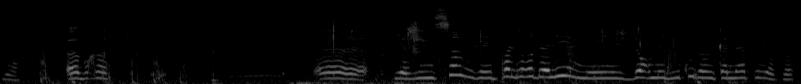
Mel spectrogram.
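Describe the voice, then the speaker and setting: A woman's voice: high voice, normal speed, long pauses, warm tone, lightly acted. A woman playing a reluctant, blunt young survivor in an improvised amateur zombie drama, often repeating words, on a noisy homemade recording. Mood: uncertain, searching. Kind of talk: improvised amateur role-play acting.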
